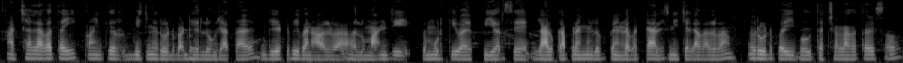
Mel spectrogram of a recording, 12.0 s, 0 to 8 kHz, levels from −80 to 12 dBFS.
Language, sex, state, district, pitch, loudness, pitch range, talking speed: Bhojpuri, male, Bihar, Gopalganj, 140 Hz, -35 LUFS, 135-145 Hz, 175 wpm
